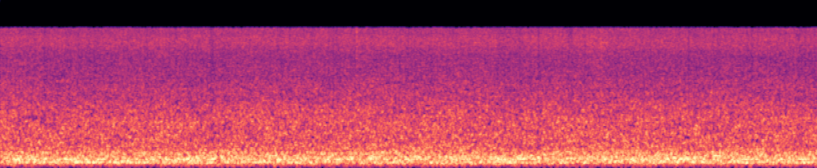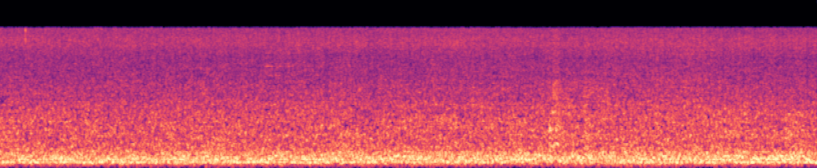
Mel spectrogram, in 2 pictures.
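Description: Steady, loud rumbling hum of a railway terminal platform as an electric train rolls slowly in, getting slightly louder near the end.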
